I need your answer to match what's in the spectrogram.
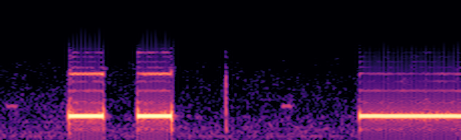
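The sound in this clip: Telephone line tones as a caller is connected: two short loud beeps of the same pitch, a brief click, then a long steady tone that runs to the end.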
